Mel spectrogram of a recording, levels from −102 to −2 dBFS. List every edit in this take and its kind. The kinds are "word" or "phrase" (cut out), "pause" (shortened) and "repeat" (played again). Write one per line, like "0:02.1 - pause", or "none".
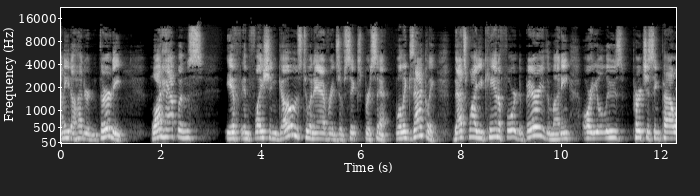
none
